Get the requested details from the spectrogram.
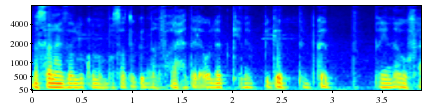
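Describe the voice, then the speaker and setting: A woman's very deep, low voice at a very fast pace. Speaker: family vlogger, mother. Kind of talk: vlog voiceover narration. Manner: casual, chatty.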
